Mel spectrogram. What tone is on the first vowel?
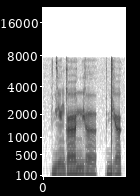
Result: low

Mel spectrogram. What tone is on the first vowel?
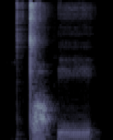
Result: high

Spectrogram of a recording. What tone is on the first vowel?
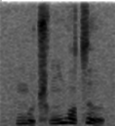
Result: low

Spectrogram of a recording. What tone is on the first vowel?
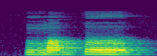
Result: high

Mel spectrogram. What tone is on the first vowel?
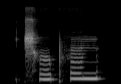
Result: rising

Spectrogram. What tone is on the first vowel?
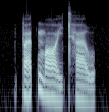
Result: rising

